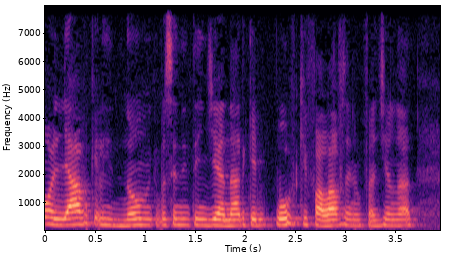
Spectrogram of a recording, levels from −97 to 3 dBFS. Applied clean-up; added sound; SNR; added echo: none; none; none; none.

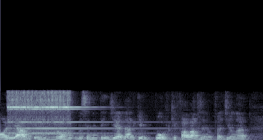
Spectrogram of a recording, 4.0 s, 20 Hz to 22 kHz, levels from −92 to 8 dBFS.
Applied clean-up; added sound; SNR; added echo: none; Telephone; 3 dB; reverberation time 0.3 s.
